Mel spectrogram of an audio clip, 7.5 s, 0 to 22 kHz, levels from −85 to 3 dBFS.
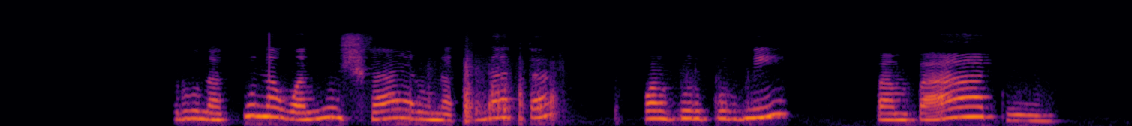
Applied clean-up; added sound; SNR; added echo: neural mask model RNNoise.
